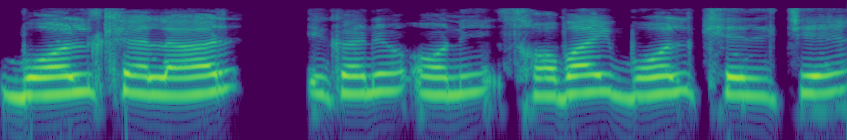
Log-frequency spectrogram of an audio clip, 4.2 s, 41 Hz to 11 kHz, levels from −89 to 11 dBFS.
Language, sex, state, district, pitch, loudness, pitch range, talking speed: Bengali, male, West Bengal, Dakshin Dinajpur, 265 Hz, -14 LUFS, 250-275 Hz, 100 wpm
